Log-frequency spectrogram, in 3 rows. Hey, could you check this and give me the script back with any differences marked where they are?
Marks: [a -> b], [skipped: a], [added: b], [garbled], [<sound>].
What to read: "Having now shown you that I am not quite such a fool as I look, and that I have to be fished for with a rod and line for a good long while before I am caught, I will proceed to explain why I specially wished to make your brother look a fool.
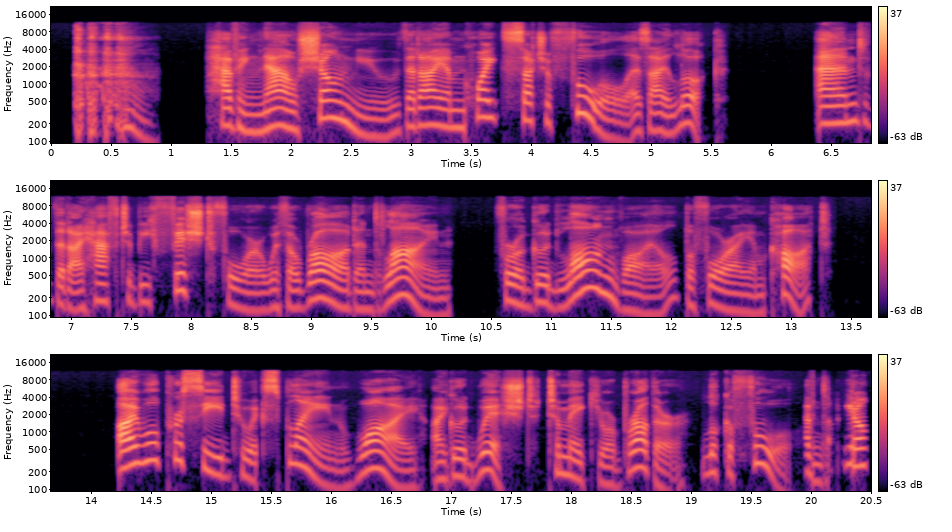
[throat clearing] "Having now shown you that I am [skipped: not] quite such a fool as I look, and that I have to be fished for with a rod and line for a good long while before I am caught, I will proceed to explain why I [specially -> good] wished to make your brother look a fool. [garbled]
